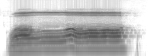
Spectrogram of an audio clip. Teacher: Lafz jalalah dibaca tebal 2 harakat.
